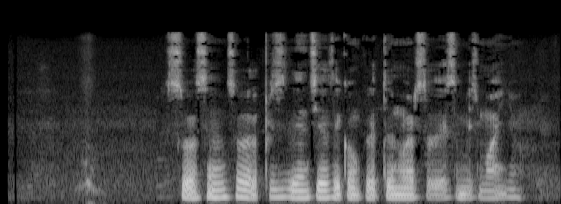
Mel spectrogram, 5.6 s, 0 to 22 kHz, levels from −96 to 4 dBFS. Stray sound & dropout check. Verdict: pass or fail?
fail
